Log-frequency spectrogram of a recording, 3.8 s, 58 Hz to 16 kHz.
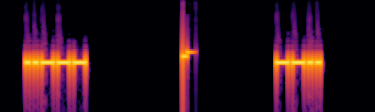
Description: Morse code, heard as a keyed tone, about 30 wpm, 700 Hz. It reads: 2 Z
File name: Single-Letter-Number-30wpm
